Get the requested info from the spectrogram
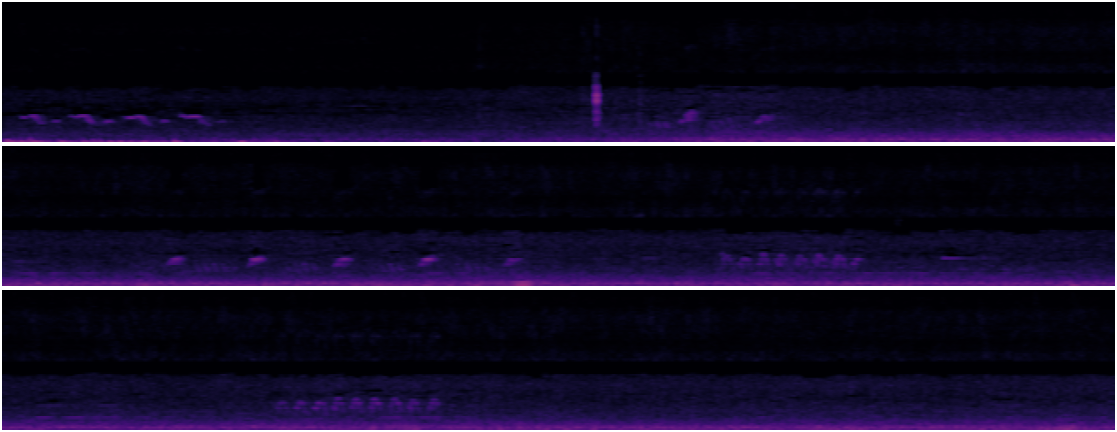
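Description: Honeybee swarm buzzing in a steady hum as the bees crowd and walk into a hive entrance, the hum swelling a little about three seconds in.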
